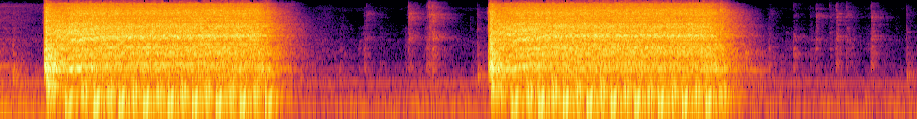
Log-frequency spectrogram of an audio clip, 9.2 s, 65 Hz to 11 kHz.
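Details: Honda GX200 clone single-cylinder engine clamped to a table stand, choke on, first start after build; fires twice, runs ragged for about two seconds and cuts out, lean and starved; needs rejetting.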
